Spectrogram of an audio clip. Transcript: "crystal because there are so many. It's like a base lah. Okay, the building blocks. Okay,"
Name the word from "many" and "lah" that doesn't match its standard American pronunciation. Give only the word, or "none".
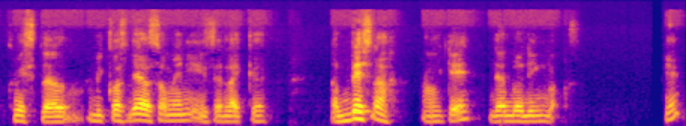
lah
